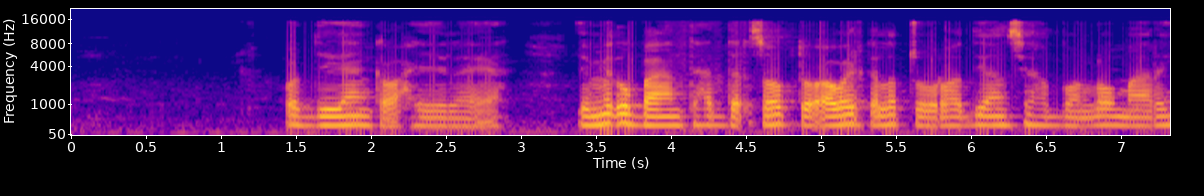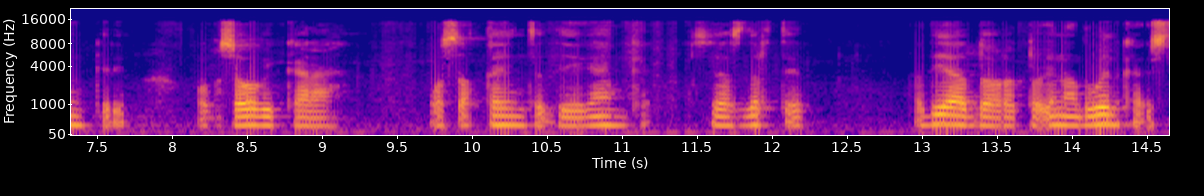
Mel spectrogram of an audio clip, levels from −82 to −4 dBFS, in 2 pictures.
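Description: Planar audio read as interleaved runs through the whole speech clip. Each block holds every left-channel sample followed by every right-channel sample, but the reader treats it as alternating left-right pairs. Each 23.22 ms block, which fits a 1024-sample buffer, therefore plays twice at double speed, first the left half and then the right, keeping the overall pace intact. The speech sounds an octave high, with a flutter repeating at 43.1 Hz.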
